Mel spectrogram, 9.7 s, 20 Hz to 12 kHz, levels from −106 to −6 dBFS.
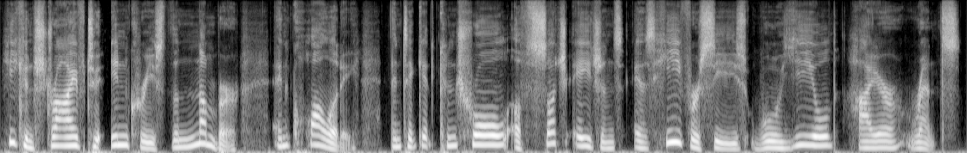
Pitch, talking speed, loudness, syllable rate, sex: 170 Hz, 145 wpm, -17 LUFS, 4.0 syllables/s, male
